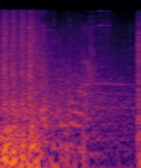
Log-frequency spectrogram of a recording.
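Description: Gunfire in Grand Theft Auto Online during a heist house assault, a dense burst of shots at the start that fades into quieter game noise, with one more sharp report near the end.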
